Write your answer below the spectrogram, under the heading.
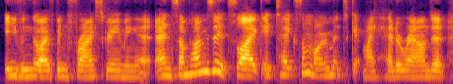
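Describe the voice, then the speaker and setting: A woman talks through viewer questions on a casual livestream. Her voice is bright and forward, sitting in an ordinary middle range. She muses aloud with plenty of ums as she thinks. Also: mid-range voice, fast talker. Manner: chatty, musing, lots of ums, reads chat questions aloud. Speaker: singer and streamer answering chat.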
